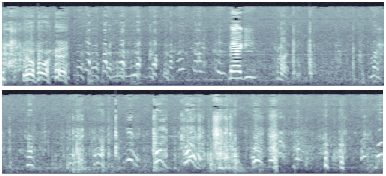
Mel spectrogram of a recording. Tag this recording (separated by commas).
Animal, Speech, Stream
